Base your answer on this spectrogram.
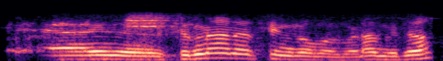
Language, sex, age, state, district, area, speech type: Kannada, male, 30-45, Karnataka, Kolar, rural, conversation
